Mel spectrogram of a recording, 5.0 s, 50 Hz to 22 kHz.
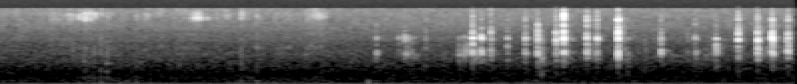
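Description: Fingertips tap the touchpad, sticks and buttons of a hollow white plastic PS4 game controller resting on carpet. After about three seconds of quiet, soft scratchy rubbing, a quick run of about sixteen sharp, bright plastic clicks follows. Each click is dry and dies instantly, over a faint low hum.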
